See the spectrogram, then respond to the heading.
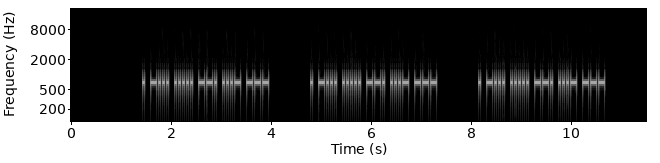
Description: Morse code, heard as a keyed tone, about 30 wpm, 700 Hz. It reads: EB5GVO EB5GVO EB5GVO
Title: DXCC-100 Call Signs - 6 Characters - Repeated 3x - 30wpm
